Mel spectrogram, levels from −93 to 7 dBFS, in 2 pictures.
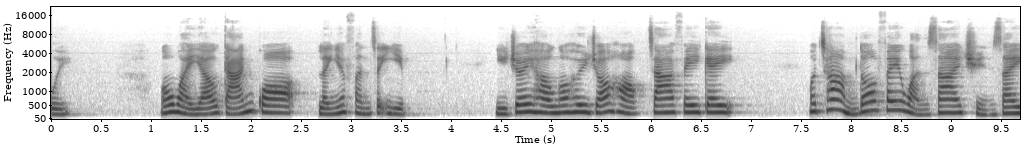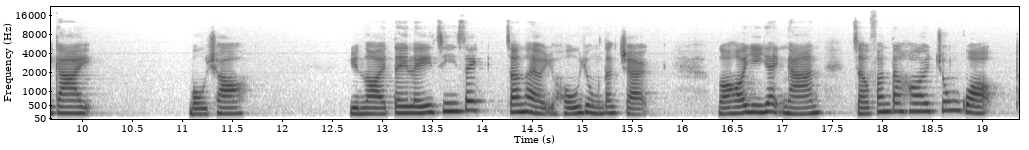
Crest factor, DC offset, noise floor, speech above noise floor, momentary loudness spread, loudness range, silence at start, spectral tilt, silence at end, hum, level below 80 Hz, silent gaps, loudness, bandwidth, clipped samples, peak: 20 dB; under 0.1%; -66 dBFS; 46 dB; 8 LU; 3 LU; 0 s; -4.5 dB/octave; 0 s; none; -86 dBFS; none; -21 LUFS; 13.5 kHz; under 0.1%; -2 dBFS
